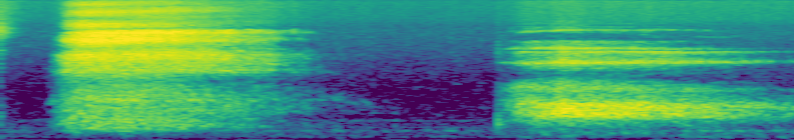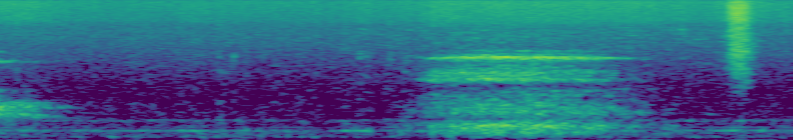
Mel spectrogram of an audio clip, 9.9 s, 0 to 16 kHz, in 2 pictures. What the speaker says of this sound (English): Take 3 breaths.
